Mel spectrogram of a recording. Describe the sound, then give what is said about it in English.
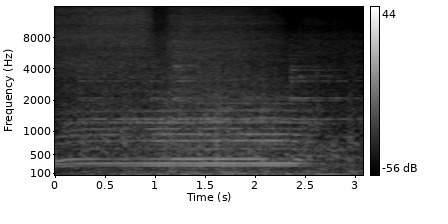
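A steam locomotive on a steam railway line running from Oldsford to London lets out a long, steady whistle over a constant rushing hiss of steam. The whistle cuts off near the end, and the hiss carries on alone. No one speaks. “People travel to go on the steam railways, but also to understand a little bit more about the relationship with steam and locomotive transportation and how it made our industry so successful.”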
